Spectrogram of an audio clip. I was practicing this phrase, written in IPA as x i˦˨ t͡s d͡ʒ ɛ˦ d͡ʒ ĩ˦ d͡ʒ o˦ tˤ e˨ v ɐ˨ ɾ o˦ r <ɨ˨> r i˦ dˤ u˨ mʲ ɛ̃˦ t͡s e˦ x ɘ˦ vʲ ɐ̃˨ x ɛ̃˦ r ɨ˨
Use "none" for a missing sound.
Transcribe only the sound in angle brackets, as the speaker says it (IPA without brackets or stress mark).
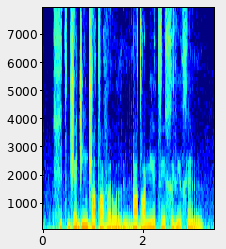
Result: ɨ˨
